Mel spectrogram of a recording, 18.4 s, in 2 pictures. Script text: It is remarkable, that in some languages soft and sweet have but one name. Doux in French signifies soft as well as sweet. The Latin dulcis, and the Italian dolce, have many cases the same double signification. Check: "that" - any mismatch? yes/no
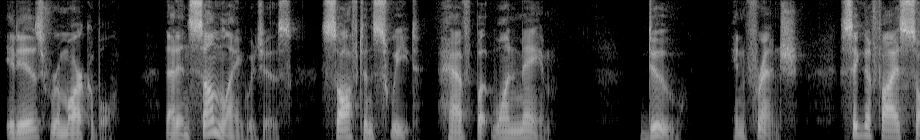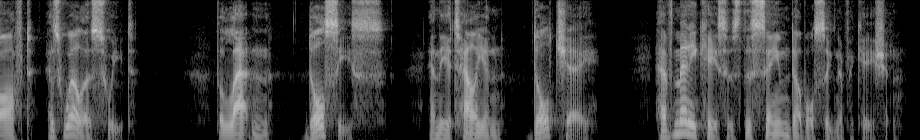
no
